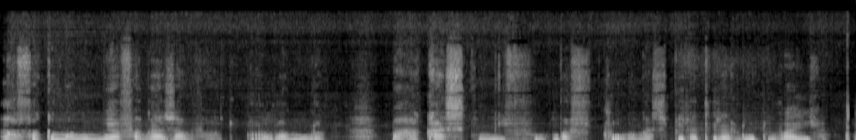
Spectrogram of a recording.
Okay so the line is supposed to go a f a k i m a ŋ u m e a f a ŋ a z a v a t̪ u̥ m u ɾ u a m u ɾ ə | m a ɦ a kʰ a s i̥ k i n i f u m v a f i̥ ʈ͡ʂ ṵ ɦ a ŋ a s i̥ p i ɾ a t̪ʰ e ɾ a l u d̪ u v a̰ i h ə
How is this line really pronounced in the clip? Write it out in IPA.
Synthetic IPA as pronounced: a f a k i m a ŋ u m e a f a ŋ a z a v a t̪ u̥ m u ɾ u a m u ɾ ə | m a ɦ a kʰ a s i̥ k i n i f u m b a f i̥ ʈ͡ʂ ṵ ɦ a ŋ a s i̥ p i ɾ a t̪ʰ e ɾ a l u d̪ u v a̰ i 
